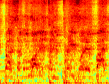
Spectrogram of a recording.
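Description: A man preaching into a microphone, his voice amplified through a loudspeaker, with music playing underneath.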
